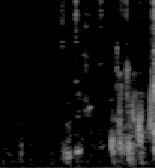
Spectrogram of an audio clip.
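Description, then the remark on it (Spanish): Someone drinks water: a few wet sips and gulps in quick succession, squishy and liquid, with no talking. “Es el tipo que más toma agua”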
